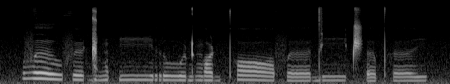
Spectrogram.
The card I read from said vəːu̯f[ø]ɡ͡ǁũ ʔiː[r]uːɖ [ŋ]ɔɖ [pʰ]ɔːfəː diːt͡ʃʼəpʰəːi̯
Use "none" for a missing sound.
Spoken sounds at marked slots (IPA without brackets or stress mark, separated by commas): ø, r, ŋ, pʰ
